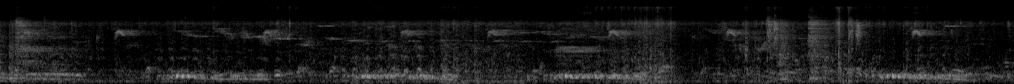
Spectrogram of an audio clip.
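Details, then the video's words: Birmingham Roller pigeons, a flock just arrived on a terrace garden to be fed: low soft coos repeat every two seconds or so, with wing flaps and faint higher chirps over a steady outdoor background. "Beautiful Bermingham Roller Pigeons flight has arrived on terrace garden"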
